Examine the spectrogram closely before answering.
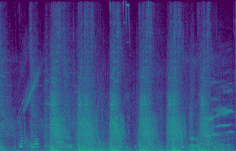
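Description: Guns fire in repeated bursts.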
